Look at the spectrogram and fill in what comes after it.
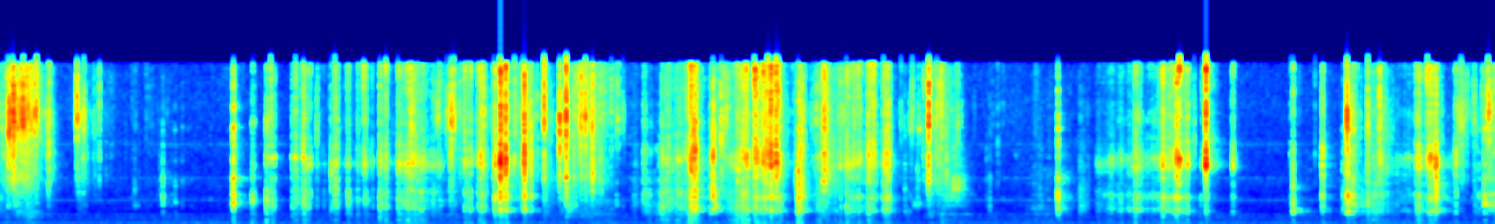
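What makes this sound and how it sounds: A gold utility knife blade scrapes and shaves flakes off the edge of a solid rectangular dry white soap bar held in the hand. Bursts of dry, bright, crunchy scraping and crackling come in clusters with short quiet gaps between them, over a steady low hum.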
